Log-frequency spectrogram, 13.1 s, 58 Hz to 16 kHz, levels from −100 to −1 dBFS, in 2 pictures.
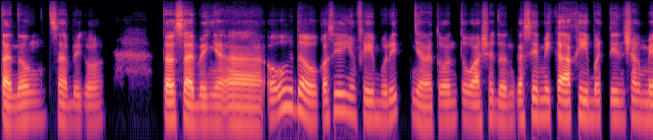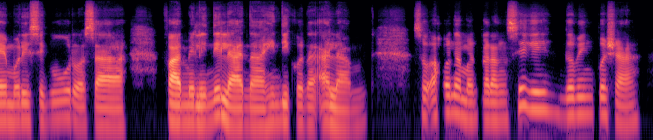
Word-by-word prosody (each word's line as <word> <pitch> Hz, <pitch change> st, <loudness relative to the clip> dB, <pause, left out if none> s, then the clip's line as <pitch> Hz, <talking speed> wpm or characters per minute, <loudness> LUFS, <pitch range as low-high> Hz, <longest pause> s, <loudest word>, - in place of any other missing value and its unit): tanong 125 Hz, +4 st, +3 dB
sabi 120 Hz, 0 st, 0 dB
ko. 120 Hz, 0 st, -6 dB, 0.6 s
Tapos 130 Hz, 0 st, +8 dB
sabi 115 Hz, 0 st, +6 dB
niya, 115 Hz, -, +2 dB
ah, 110 Hz, -1 st, +2 dB
oo 215 Hz, +9 st, -1 dB
daw 185 Hz, -10 st, +3 dB
kasi 145 Hz, +8 st, -1 dB
'yon 170 Hz, -, -4 dB
'yong 160 Hz, -, -9 dB
favorite 140 Hz, +3 st, -3 dB
niya 115 Hz, -5 st, -2 dB
tuwang-tuwa 130 Hz, 0 st, -2 dB
siya 145 Hz, +1 st, -2 dB
do'n 125 Hz, -1 st, -4 dB
kasi 140 Hz, +4 st, 0 dB
may 150 Hz, -1 st, -2 dB
kaakibat 140 Hz, 0 st, +4 dB
din 140 Hz, -1 st, -3 dB
siyang 140 Hz, 0 st, +2 dB
memory 125 Hz, 0 st, -1 dB
siguro 130 Hz, 0 st, -2 dB
sa 105 Hz, -2 st, +2 dB, 0.4 s
family 120 Hz, 0 st, +4 dB
nila 115 Hz, -9 st, +3 dB
na 105 Hz, -1 st, -3 dB
hindi 120 Hz, +1 st, -4 dB
ko 120 Hz, -, -7 dB
na 110 Hz, -, -3 dB
alam. 105 Hz, -3 st, -4 dB, 0.5 s
So, -, -, -5 dB
ako 175 Hz, -, -5 dB
naman 145 Hz, -6 st, -4 dB
parang 130 Hz, -1 st, -4 dB
sige 200 Hz, -, 0 dB
gawin 165 Hz, +1 st, -5 dB
ko 165 Hz, -, -4 dB
siya. 120 Hz, 0 st, -1 dB
130 Hz, 185 wpm, -25 LUFS, 115-145 Hz, 0.6 s, Tapos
